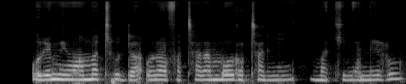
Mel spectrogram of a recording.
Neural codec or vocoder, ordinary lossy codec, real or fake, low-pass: codec, 44.1 kHz, 2.6 kbps, DAC; none; fake; none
